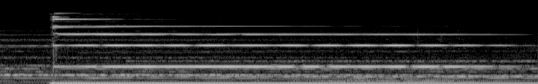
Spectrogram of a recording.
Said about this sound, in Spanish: Cuando escuches la campana, vas a abrir los ojos lentamente.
